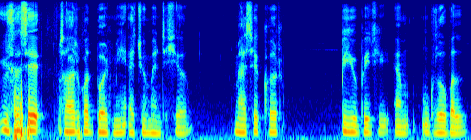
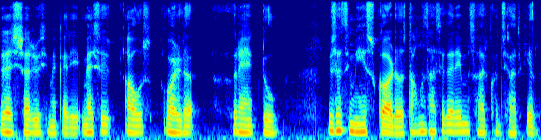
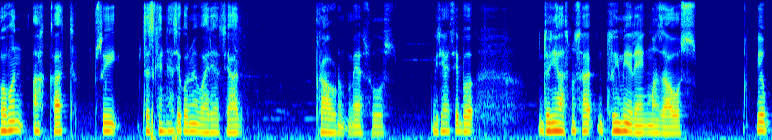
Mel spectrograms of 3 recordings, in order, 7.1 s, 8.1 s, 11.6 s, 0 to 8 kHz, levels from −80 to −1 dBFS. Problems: none marked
